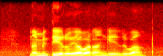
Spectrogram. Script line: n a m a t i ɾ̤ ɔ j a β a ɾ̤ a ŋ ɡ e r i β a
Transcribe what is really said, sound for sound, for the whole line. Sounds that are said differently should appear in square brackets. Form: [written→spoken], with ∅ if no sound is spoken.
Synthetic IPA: n a m [a→i] t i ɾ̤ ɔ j a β a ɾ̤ a ŋ ɡ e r i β a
